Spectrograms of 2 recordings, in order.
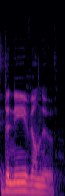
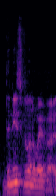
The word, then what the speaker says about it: Denis Villeneuve: But it's not that. It's because you don't pronounce any of it. – I think it's Denis Villeneuve.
